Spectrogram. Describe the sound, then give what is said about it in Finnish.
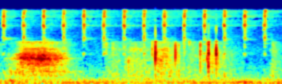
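A game timer clock ticks steadily as a quiz round on the topic of TV series starts, with short sharp clicks repeating about every quarter second, fairly quiet with a faint hiss and some brief overlapping noise. “Aihekategoria on TV-sarjat ja täältä lähtee kello.”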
